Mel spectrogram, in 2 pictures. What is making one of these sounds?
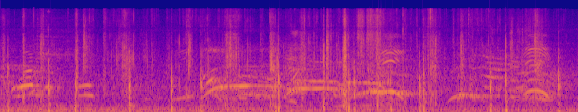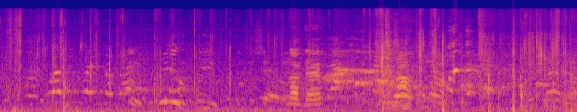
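Young men shout and talk excitedly outdoors.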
